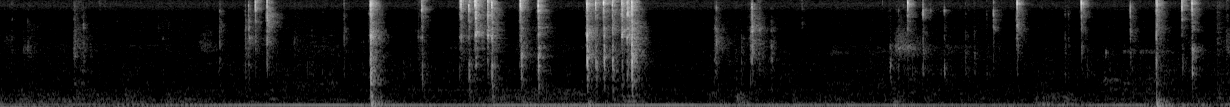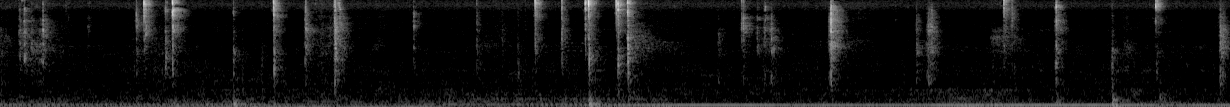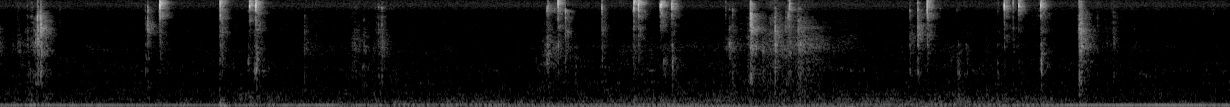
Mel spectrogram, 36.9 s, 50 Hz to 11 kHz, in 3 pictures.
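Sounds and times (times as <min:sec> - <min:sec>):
low hum: 0:00.0 - 0:36.9
mechanical keyboard key clicks: 0:03.7 - 0:06.5, 0:17.5 - 0:18.7.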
